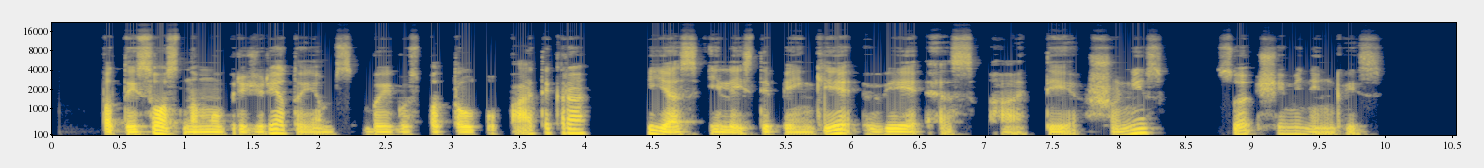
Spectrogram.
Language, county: Lithuanian, Šiauliai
